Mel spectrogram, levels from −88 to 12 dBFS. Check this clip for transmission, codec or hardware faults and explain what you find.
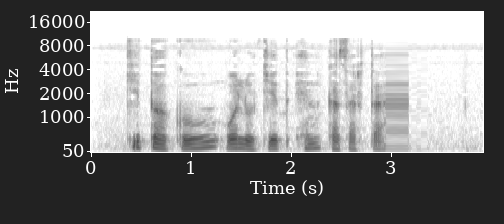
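Two faults are audible in the speech.

AAC compression runs throughout. The damage is plainly audible as a dull, smeared texture with fizzy sibilants. The likely cause is AAC-LC coding at a low bitrate, which fits about 32 kbps. The encoder cuts the top band and starves the rest of bits.

Robotic sound from repeated short buffers runs from 2.97 to 3.37 s, right after "walutyet en kasarta". The whole stretch becomes a rigid, metallic buzz at 93.8 Hz. The likely cause is late audio being covered by looping the last buffer, which fits a buffer of about 10.7 ms.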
